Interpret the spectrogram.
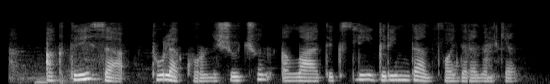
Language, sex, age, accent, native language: Uzbek, female, 18-24, Toshkent shahri, Uzbek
